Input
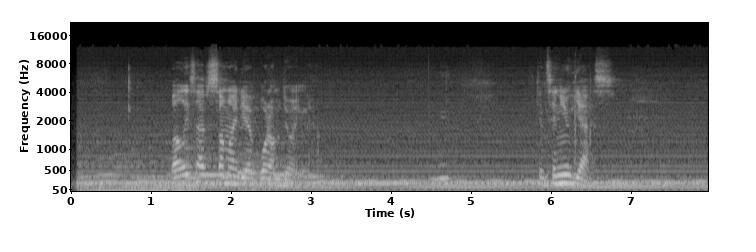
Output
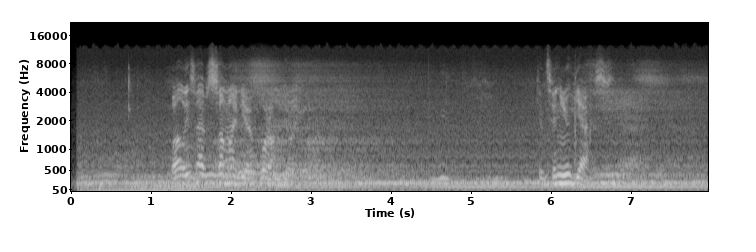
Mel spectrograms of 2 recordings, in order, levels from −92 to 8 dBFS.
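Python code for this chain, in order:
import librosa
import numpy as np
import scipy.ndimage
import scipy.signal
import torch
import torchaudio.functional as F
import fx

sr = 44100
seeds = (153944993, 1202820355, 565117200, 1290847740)

y = fx.vibrato(x, sr, rate_hz=7.6, depth_cents=79.0)
y = fx.echo_diffused(y, sr, ms=612, feedback_pct=46, wet_db=-8)
y = F.gain(torch.from_numpy(y), 3.0).numpy()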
